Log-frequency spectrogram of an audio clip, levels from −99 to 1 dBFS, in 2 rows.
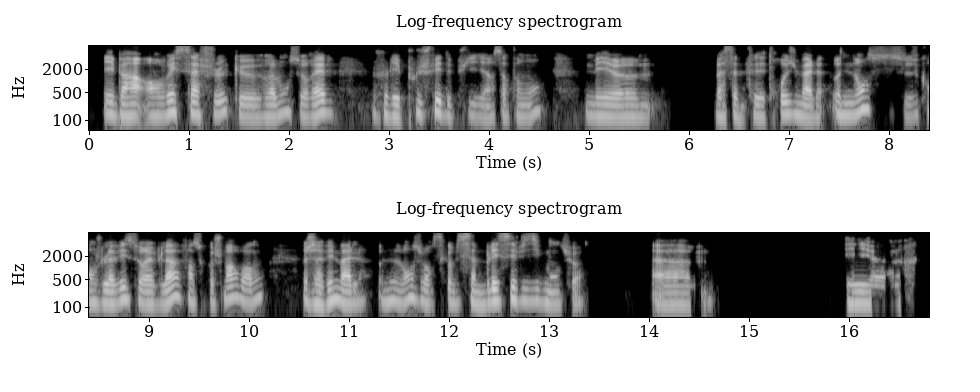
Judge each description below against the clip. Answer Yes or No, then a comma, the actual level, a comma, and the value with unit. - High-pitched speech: No, low, 130 Hz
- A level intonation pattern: No, average, 3.0 semitones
